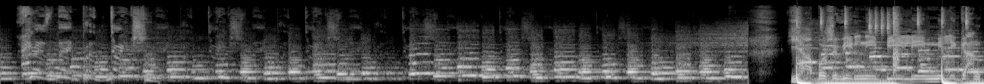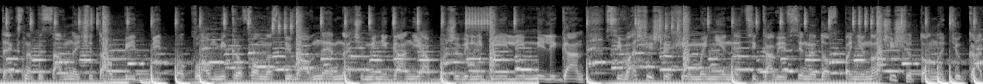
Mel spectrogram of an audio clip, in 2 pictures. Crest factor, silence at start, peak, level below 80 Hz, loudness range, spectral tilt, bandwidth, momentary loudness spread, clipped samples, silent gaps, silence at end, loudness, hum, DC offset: 10 dB; 0 s; 0 dBFS; -12 dBFS; 10 LU; -4 dB/octave; 16.5 kHz; 11 LU; under 0.1%; none; 0 s; -12 LUFS; none; under 0.1%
